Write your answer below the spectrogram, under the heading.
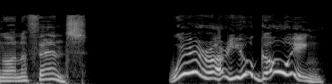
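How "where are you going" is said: high, loud turkey voice; calling turkey. Acted. Turkey calls down to the chick. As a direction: holler it from the fence as a turkey. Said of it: "he asked Chicken Little".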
